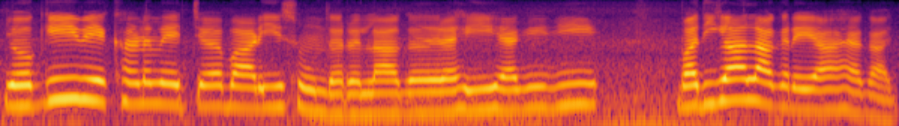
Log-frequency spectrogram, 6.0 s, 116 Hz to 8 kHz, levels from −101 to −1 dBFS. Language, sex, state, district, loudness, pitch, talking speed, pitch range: Punjabi, female, Punjab, Kapurthala, -17 LUFS, 225 Hz, 140 wpm, 195-245 Hz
